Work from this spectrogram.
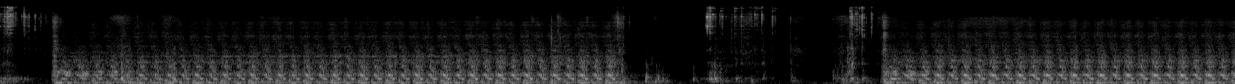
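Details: Peugeot 205, cold start at about 2°C at night: engine runs briefly, dies around six seconds, then cranks and catches again and settles into a rough idle; hard cold starting.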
